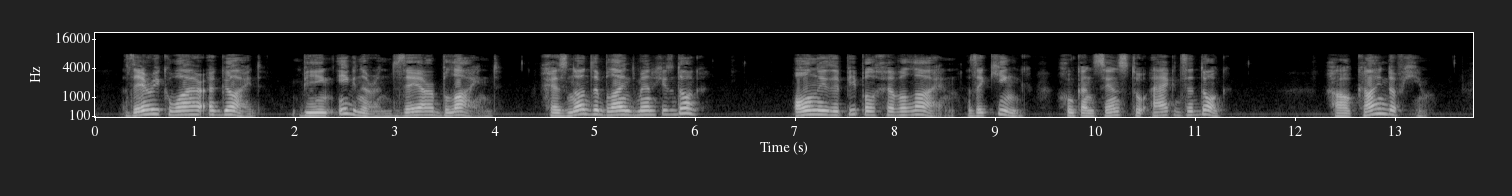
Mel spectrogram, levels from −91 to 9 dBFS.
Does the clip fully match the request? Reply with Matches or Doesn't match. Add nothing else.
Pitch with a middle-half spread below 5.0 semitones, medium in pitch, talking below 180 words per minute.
Doesn't match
